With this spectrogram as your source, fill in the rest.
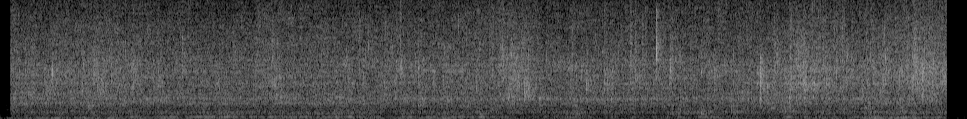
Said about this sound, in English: Now we just have to rinse our yakisoba noodles under hot water to loosen them up a bit.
